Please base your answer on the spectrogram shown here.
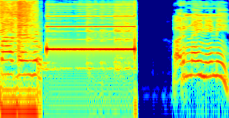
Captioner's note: beep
